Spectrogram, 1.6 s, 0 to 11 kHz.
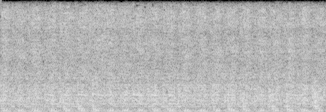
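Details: Yamaha Grizzly 700 ATV at idle: rapid uneven knock riding over the engine beat from the CVT (variator) side; exact source not yet found.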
